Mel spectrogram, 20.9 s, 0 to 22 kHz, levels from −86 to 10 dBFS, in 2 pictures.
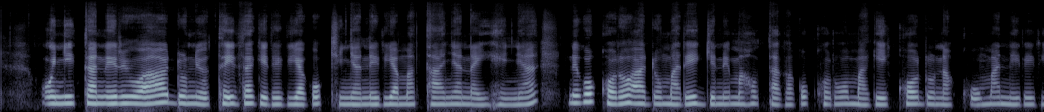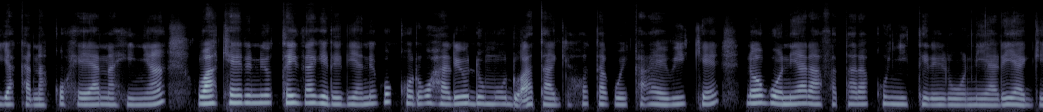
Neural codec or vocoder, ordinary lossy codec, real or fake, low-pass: codec, 44.1 kHz, 7.8 kbps, DAC; none; fake; none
